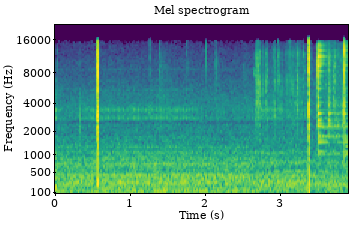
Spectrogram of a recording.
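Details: A large eyed click beetle on a garden retaining-wall sundial in McDonough, Georgia, on 22 July 2020, gives sharp, sudden, well-spaced snapping clicks over a quiet background.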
